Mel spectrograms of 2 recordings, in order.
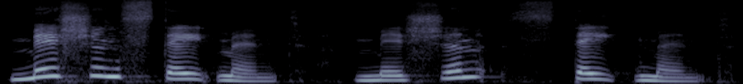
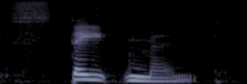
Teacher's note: The T is very glottal.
